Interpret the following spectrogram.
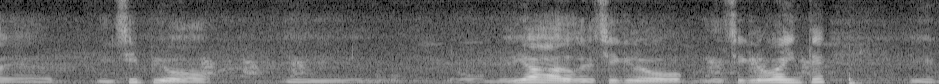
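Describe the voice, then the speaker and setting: A man who explains local history in a measured, explanatory way for a documentary. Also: high voice, a little hiss or hum. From Argentina.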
